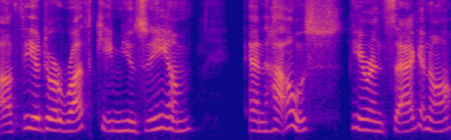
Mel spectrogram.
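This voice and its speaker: Against a quiet background, a woman speaks at a fairly slow pace in a fairly high voice. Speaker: prospective student. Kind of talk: casual chat. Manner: loud; halting.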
